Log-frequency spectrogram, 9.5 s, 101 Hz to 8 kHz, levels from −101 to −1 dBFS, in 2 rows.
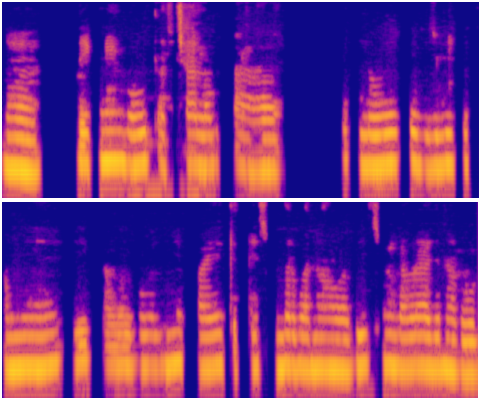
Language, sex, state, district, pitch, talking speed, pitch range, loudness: Hindi, female, Bihar, Darbhanga, 205 Hz, 100 wpm, 195-210 Hz, -22 LUFS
